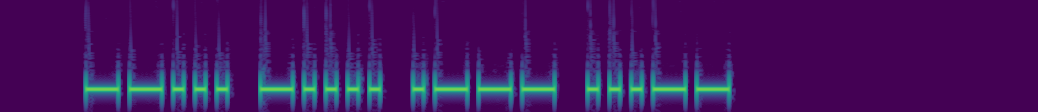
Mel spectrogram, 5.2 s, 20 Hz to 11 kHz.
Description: Morse code, heard as a keyed tone, about 22 wpm, 700 Hz. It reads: 76J3
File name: practice / 22wpm / Four Letter-Number Combinations - 22wpm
